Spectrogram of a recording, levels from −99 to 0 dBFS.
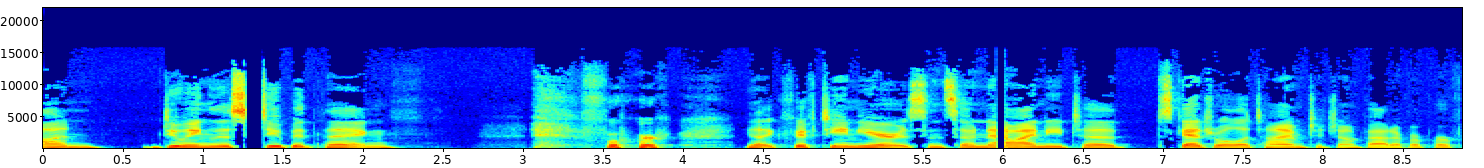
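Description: At 1.26 s and 5.94 s, speech drops to silence for 114 ms and 57 ms, then resumes where it stopped. That fits a Bluetooth stall, likely a drained headphone buffer, rather than a skip.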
